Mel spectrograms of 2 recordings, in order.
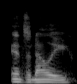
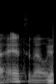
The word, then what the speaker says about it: Antonelli: minute uh Alonzo Lance's teammate pushed out uh Antelli or Yeah. Did I say his name right? Yeah, Antonelli.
